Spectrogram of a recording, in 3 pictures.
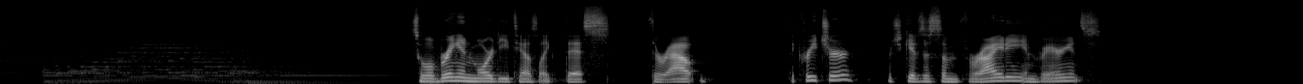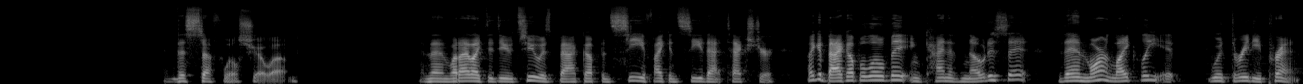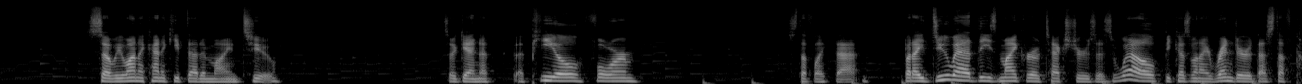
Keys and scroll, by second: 0.8 space, 30.0 s.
